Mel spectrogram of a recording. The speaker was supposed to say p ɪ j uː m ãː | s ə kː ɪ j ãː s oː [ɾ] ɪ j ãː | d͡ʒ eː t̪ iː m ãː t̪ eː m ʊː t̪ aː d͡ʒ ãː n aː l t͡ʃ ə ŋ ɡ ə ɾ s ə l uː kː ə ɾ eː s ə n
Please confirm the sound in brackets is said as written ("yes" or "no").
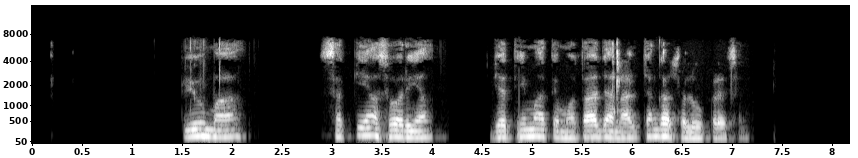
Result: yes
